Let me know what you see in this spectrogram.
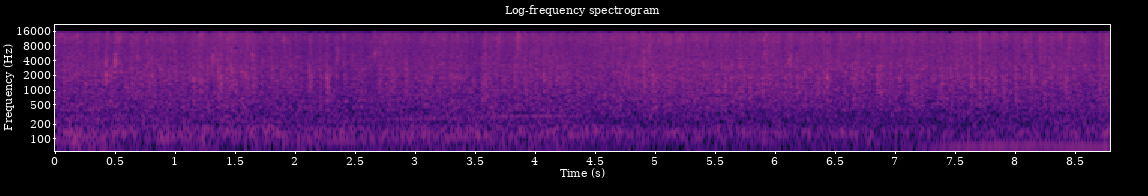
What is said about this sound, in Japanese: あ、雨だー！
